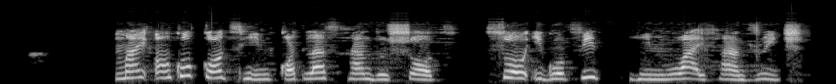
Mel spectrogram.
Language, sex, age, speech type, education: Nigerian Pidgin, female, 15-29, spontaneous, tertiary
